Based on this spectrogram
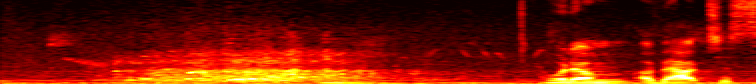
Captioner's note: laughter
